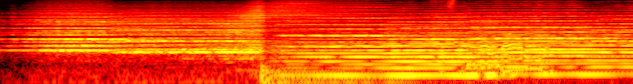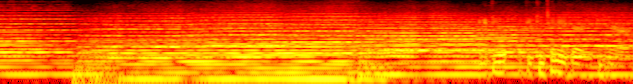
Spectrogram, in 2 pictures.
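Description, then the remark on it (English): High, glassy violin harmonics ring out and echo in long sustained tones, layered over a steady, deeper droning orchestral bed that swells in after a few seconds, with no talking. “High violin harmonics echo.”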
